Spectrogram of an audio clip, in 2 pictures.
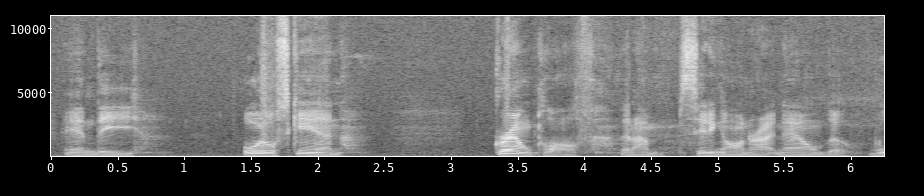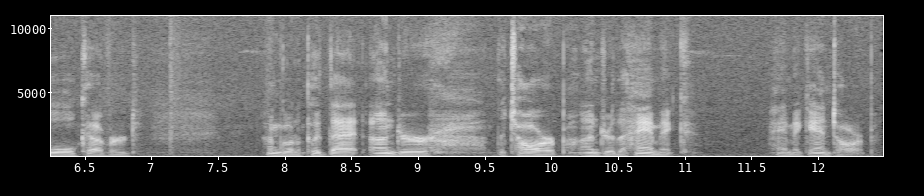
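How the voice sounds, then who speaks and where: Man, gravelly low voice, easygoing camping vlogger talking to camera outdoors. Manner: relaxed, chatty, talks to viewers while snacking. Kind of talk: casual camping vlog chat. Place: outdoors in the woods at a campsite.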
